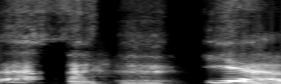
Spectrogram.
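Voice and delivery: very high, oddly gleeful, excited and happy voice. Retelling how he replied after being thanked: imitating someone excited and happy. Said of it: "but, like, excited, like, happy, like, very weird".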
